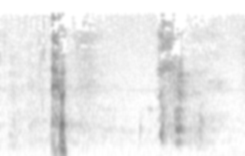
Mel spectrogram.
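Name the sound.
coughing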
